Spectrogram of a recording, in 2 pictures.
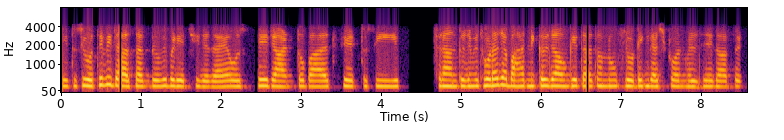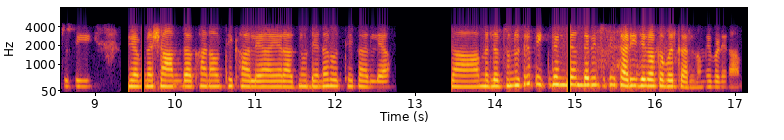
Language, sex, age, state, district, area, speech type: Punjabi, female, 18-30, Punjab, Fatehgarh Sahib, urban, conversation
